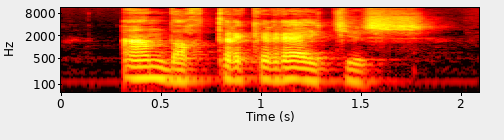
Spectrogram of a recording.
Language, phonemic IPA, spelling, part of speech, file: Dutch, /ˈandɑxˌtrɛkəˌrɛicəs/, aandachttrekkerijtjes, noun, Nl-aandachttrekkerijtjes.ogg
- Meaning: plural of aandachttrekkerijtje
